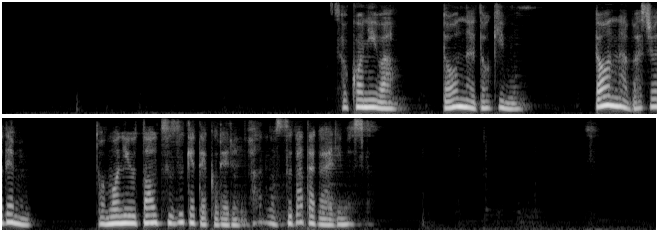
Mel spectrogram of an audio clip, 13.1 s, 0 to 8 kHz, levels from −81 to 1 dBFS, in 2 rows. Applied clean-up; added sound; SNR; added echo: neural mask model DeepFilterNet 3.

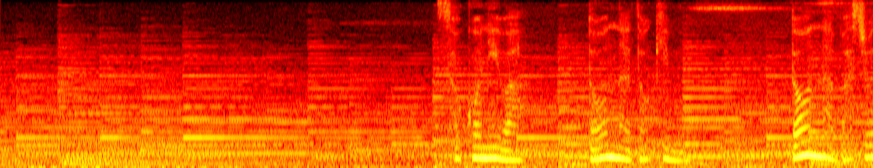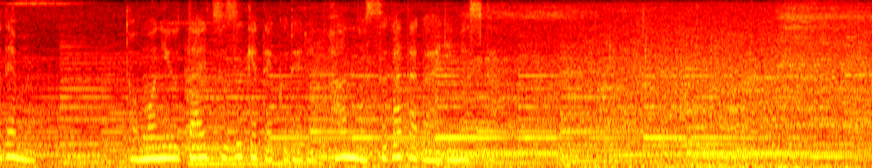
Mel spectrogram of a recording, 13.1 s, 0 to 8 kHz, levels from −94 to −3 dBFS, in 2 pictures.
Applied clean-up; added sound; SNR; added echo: none; Train; 10 dB; none.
